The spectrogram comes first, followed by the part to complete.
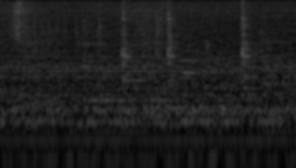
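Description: Steady low electrical hum of a kitchen refrigerator, with a few faint, unevenly spaced ticks.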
